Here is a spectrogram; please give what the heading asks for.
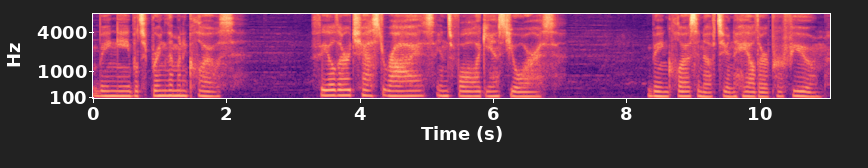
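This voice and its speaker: A woman voicing a haughty, seductive noble vampire princess in an ASMR roleplay, teasing and condescending with a hushed, breathy delivery. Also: deep voice, monotone, slow, soft background music. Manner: teasing, condescending, softly purring.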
